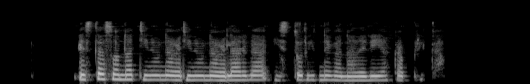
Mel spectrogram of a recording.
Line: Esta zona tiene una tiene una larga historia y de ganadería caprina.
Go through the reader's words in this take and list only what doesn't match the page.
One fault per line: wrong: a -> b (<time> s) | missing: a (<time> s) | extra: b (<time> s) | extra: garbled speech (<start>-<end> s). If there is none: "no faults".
no faults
